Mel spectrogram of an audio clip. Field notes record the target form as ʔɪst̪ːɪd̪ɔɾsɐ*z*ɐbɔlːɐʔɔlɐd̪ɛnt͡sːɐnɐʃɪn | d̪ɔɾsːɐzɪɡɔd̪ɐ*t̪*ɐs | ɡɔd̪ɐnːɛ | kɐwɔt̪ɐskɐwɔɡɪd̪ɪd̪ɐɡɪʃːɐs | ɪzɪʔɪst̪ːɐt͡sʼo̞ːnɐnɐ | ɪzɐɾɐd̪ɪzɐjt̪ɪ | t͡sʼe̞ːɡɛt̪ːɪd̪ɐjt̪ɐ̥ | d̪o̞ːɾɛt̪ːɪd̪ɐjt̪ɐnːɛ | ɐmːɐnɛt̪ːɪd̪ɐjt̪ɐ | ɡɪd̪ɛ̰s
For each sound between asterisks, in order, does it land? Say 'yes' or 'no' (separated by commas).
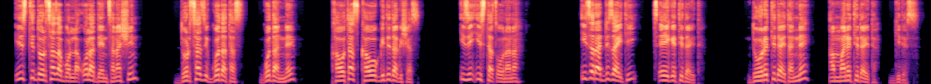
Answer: yes, yes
